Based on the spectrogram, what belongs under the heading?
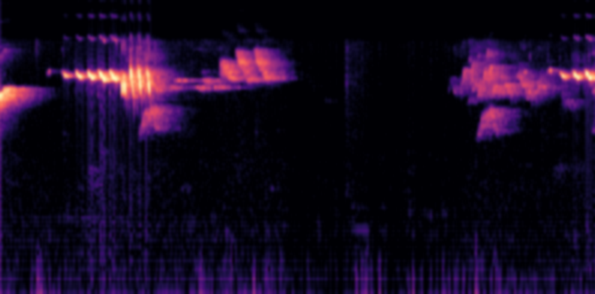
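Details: Brazilian lined seedeater singing the northeast song type, meant for song tutoring: a clear whistle, rapid high chattering pulses, then buzzy descending notes, a quieter pause and a repeat of the buzzy and chattering phrases.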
